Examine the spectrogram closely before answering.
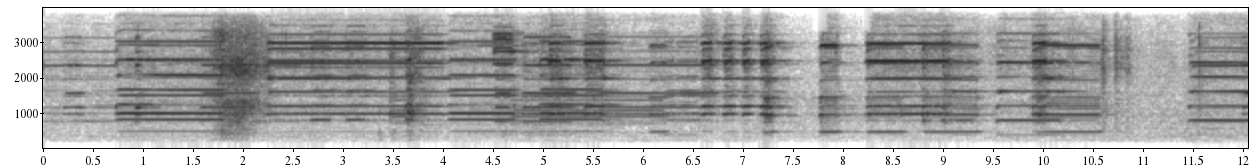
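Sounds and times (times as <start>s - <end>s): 
car horns honking in morning traffic: 0.0s - 10.7s, 11.4s - 12.0s.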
